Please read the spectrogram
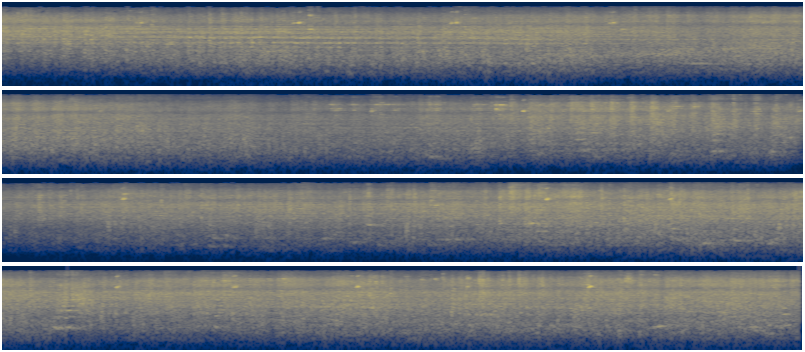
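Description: Freight cars of a mixed freight train rolling past close by: steady rumble and rattle of steel wheels on the rails, with a faint high wheel squeal that fades out over the first few seconds.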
